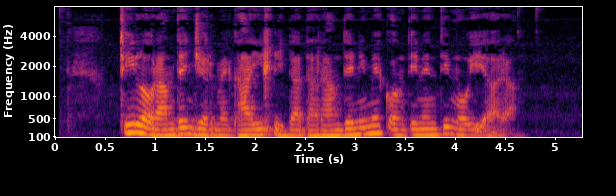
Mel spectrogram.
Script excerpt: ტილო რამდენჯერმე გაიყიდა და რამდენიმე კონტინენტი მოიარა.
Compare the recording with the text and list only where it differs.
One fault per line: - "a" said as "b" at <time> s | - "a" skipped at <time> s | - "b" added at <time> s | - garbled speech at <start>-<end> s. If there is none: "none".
none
